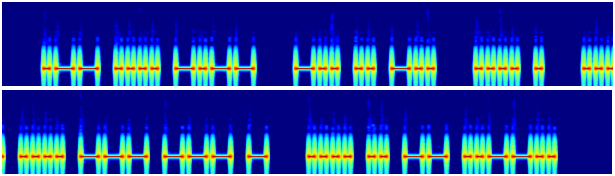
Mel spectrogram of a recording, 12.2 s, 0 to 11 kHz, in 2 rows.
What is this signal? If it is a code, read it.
Morse code, heard as a keyed tone, about 20 wpm, 700 Hz. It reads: WHY DID HE SHOOT HIM?
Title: Sentences from Top 1200 Words 20wpm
